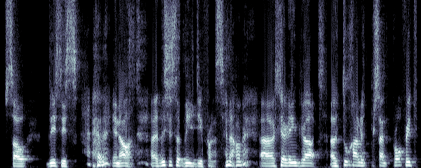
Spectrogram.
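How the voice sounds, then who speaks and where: Man from Slovenia, halting explainer. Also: medium pitch. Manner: hesitant, many fillers and "you know". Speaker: guest, investing author. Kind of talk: conversational interview.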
